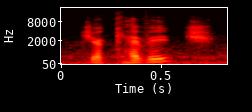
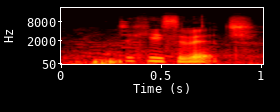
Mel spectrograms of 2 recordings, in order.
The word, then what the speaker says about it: Jakisevich: We've also got Jakevich. Is it close? Say it properly for me. Jakisevich.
